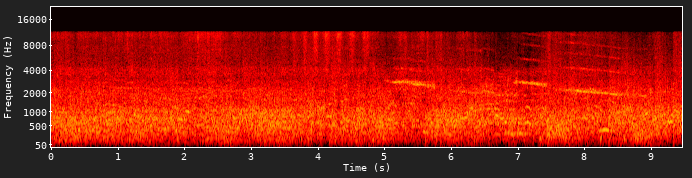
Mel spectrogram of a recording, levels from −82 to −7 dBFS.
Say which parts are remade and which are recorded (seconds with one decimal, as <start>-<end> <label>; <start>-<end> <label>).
0.0-0.6 remade; 0.6-1.2 recorded; 1.2-1.8 remade; 1.8-3.5 recorded; 3.5-8.1 remade; 8.1-9.5 recorded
